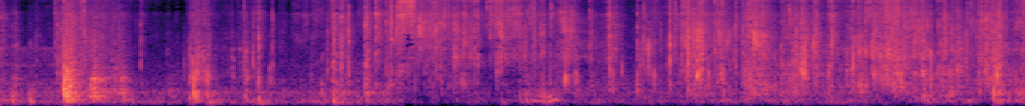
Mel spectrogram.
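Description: Foil booster pack wrappers crinkling as they are torn open and handled: a dense, continuous run of crinkles, busiest from about three seconds in.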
